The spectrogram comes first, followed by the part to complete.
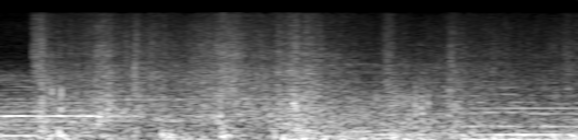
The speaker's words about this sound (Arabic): قفز السندباد وأصدقاؤه السبعة في الماء وفروا بقارب نجاة صغير وبعد مدة من التجديف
